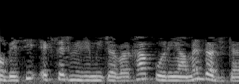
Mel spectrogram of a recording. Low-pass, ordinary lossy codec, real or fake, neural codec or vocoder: 3.6 kHz; none; real; none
